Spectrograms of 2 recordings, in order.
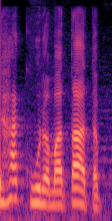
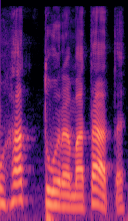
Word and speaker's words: hakuna matata: primeiro filme que é a pronúncia de haKuna matata hakuna matata porque na animação na dublagem brasileira eles falam ratuna Matata isso é porque eles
